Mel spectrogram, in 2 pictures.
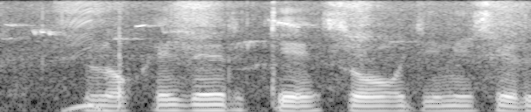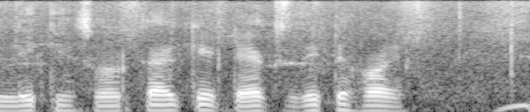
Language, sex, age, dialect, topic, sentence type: Bengali, male, 18-24, Western, banking, statement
